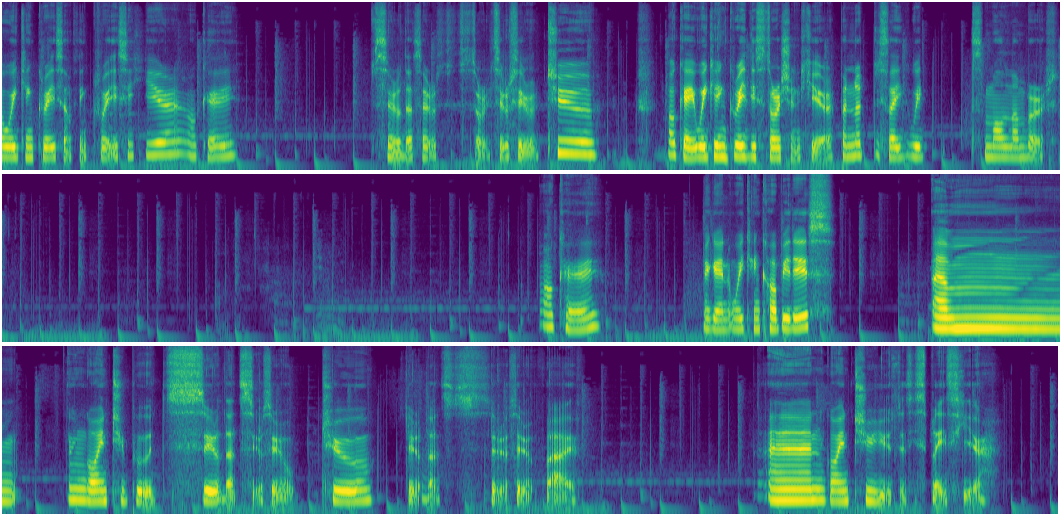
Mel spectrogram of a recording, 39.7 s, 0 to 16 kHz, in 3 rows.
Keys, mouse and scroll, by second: 3.9 click, 8.4-9.9 drag, 9.9-20.5 middle drag, 20.5-21.6 drag, 21.9 right click, 23.2 c, 23.7 click, 24.2-27.2 middle drag, 27.2-29.0 drag, 34.3 middle click, 34.7 click, 35.3 middle click, 37.1-38.4 drag, 38.6-39.6 drag.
